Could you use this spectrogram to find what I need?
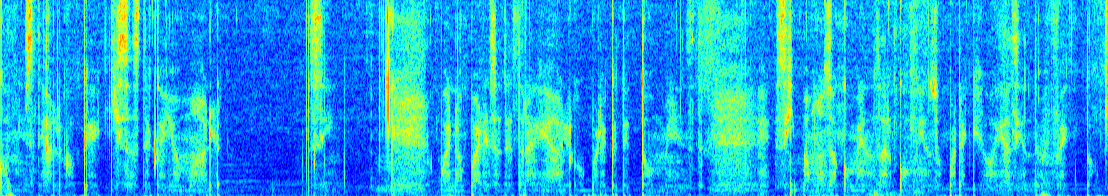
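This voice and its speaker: A woman is whispering at a fairly slow pace. Her speech has long, frequent pauses. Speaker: ASMR creator. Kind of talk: ASMR role-play, soft whisper. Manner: soft, hushed ASMR voice close to mic. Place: home room. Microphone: studio mic.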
